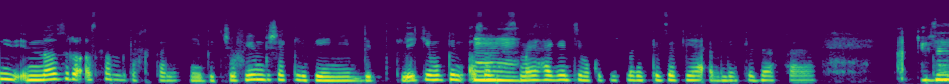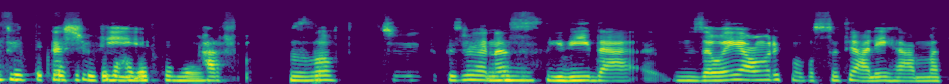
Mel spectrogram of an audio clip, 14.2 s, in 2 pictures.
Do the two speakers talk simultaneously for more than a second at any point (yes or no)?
yes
